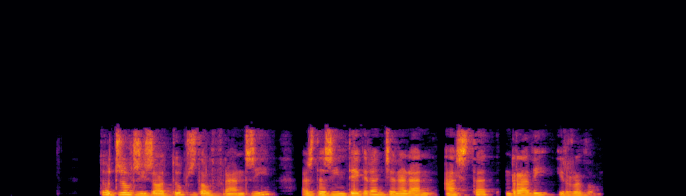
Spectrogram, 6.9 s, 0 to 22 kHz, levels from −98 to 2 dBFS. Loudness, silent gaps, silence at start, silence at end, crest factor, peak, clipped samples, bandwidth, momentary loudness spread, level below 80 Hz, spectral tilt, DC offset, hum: -19 LUFS; 2.96-3.01 s, 4.40-4.44 s; 1 s; 0.85 s; 16 dB; -4 dBFS; under 0.1%; 8 kHz; 7 LU; -56 dBFS; -4.5 dB/octave; under 0.1%; none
